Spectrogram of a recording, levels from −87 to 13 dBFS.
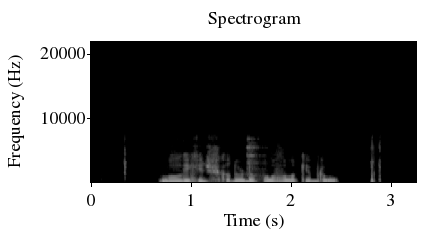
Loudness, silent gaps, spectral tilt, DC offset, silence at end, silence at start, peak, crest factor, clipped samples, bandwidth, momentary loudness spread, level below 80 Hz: -36 LUFS; 2.48-2.78 s; -6.5 dB/octave; under 0.1%; 0.4 s; 0.7 s; -20 dBFS; 18 dB; under 0.1%; 7.2 kHz; 19 LU; -82 dBFS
